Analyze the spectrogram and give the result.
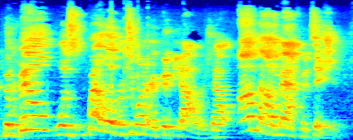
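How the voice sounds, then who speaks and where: A man's voice: very high-pitched, big pitch swings, a little fast, background noise. A young man doing a stand-up comedy set in a club, telling crude, sarcastic stories. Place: club with audience. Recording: echoey room from far off.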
